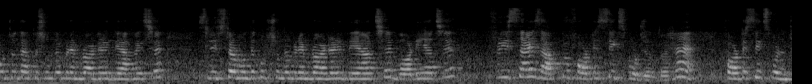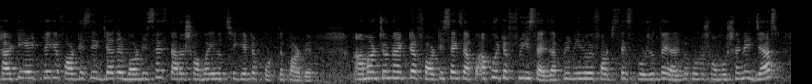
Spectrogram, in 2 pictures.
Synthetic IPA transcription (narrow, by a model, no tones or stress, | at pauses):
ɔɾd͡ʑont̪oɛp̚t̪oʃund̪oɾkɾemɾɔjɖaɾid̪eaɦoet͡ɕʰe | slipsʈaɾmod̪ʱːekʰubʃund̪oɾk̬ɾemɾɔjɖaɾid̪eaat͡ɕʰebɔɖiat͡ɕʰe | fɾisajzapniofɔɾʈisikspɔɾd͡ʑont̪oɦɛ̃ | fɔɾʈisikspoɔɾd͡ʑot̪ʰaɾʈieʈ̚t̪ʰekefɔɾʈisiksd͡ʑad̪eɾbɔɖisajzt̪aɾaʃɔbajɦotːt͡ɕːʰeɡeʈakoɾt̪epaɾben | amaɾd͡ʑonːoɛk̚ʈafɔɾʈisasapapoeʈafɾisajzapniniɾobefɔɾʈisikspɔɾd͡ʑont̪oɦeaʃbekonoʃɔmoʃːanejd͡ʑaʃ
